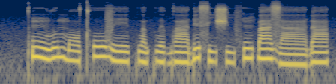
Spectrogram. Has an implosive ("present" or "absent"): present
